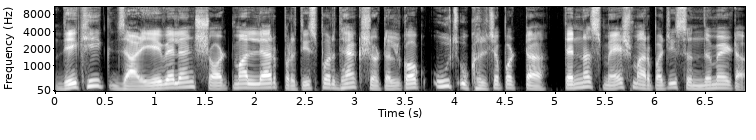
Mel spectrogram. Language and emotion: Goan Konkani, neutral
